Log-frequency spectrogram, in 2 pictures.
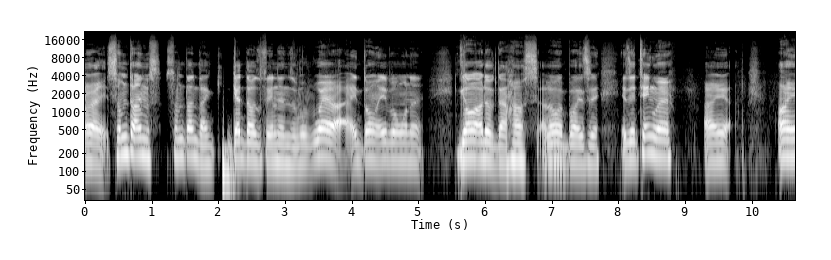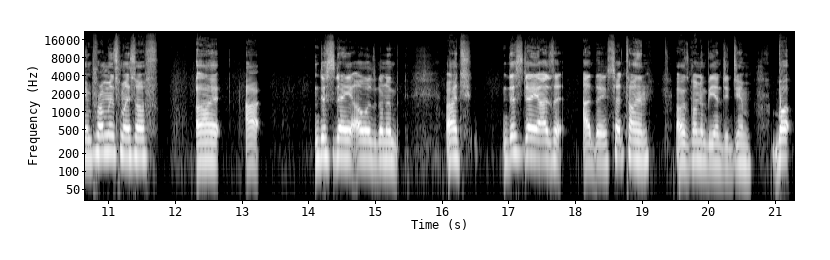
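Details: Wheelchair user with cerebral palsy; one host says he stuttered badly as a child, improved with speech therapy, and still stutters a lot; stuttering (speech disfluency) in cerebral palsy.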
